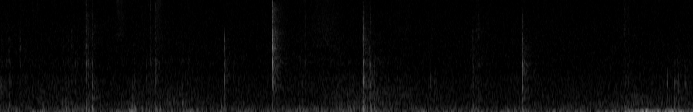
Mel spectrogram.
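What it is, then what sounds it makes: Foil mask sachet tapped with nails. Fingertips and short manicured nails tap a hand-sized, flat laminated plastic/foil sachet of Pedi Patrol repairing foot masks, filled with a thin sheet mask and held up in both hands. Quiet, sharp clicky taps with almost no ring are scattered over a soft, low rustling background.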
